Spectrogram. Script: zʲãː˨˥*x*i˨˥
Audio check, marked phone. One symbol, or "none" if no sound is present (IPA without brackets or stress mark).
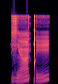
ǃ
